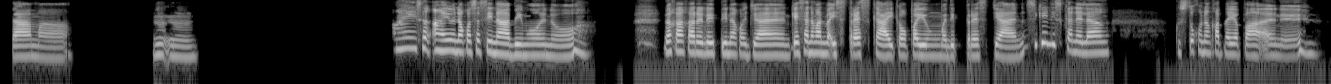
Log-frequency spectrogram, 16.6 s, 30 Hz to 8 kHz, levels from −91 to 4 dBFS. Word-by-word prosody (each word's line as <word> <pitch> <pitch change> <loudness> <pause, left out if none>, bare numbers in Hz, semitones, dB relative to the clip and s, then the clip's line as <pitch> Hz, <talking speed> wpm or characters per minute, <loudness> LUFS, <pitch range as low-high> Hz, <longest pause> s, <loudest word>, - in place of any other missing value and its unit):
Tama. 190 0 -2 1.0
Mhm. 190 -3 -11 2.4
Ay, 320 +2 -4
sang-ayon 285 -3 +2
ako 260 -1 0
sa 275 - 0
sinabi 225 -5 +4
mo 210 0 -4
'no. 195 +2 -6 1.1
Nakaka-relate 250 -3 +3
din 235 -1 -3
ako 225 0 -2
diyan. 210 0 +2
Kaysa 240 +4 +2
naman 245 -1 +1
ma-stress 220 0 +1
ka. 200 -3 +5
Ikaw 205 0 -4
pa 215 - +2
yung 200 0 -3
ma-depress 200 +1 -4
dyan. 185 +2 +1
Sige 420 +3 -3
alis 425 -2 -4
ka 285 - -3
nalang. 245 0 +1 0.8
Gusto 255 +1 -2
ko 270 - -12
ng 250 -2 -3
kapayapaan, 215 -4 0
eh. 220 +4 -6
220 Hz, 110 wpm, -21 LUFS, 200-250 Hz, 2.4 s, ka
